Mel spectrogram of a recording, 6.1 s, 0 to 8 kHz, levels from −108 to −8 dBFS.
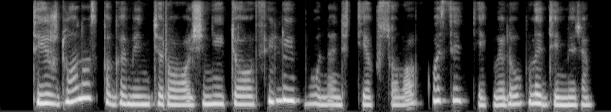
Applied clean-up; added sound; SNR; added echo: none; none; none; none.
